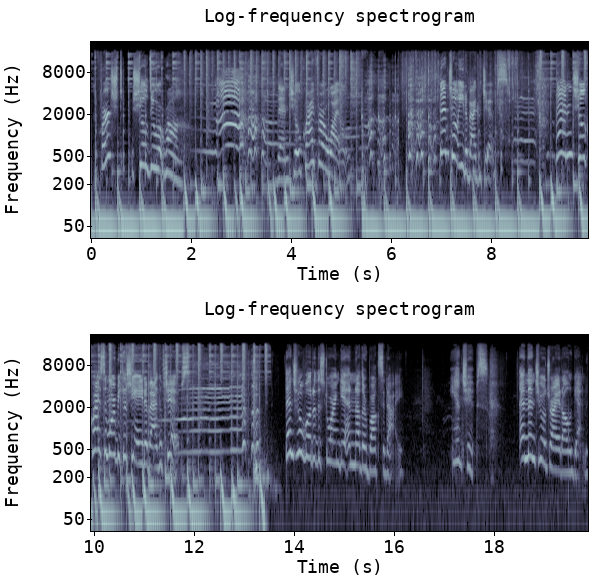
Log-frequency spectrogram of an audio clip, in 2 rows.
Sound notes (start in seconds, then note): 1.9 crying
